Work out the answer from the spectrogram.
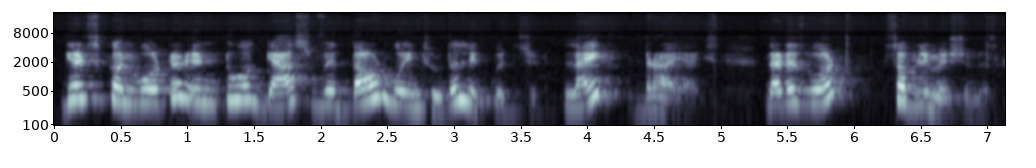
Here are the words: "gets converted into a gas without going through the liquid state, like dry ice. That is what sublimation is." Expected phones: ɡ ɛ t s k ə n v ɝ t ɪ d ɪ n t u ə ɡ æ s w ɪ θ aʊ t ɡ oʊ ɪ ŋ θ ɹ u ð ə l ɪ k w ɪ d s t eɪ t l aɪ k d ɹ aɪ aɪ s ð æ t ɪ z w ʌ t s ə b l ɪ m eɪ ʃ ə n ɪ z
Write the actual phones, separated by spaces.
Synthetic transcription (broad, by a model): ɡ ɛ t s k ə n v ɝ t ɪ d ɪ n t u ə ɡ æ s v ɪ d aʊ t ɡ oʊ ɪ ŋ t ɹ u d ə l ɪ k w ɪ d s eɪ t l aɪ k d ɹ aɪ aɪ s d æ t ɪ z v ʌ t s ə b l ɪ m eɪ ʃ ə n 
